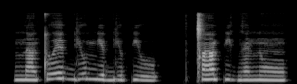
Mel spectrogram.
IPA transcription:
n ã tʷ e bʲ u mʲ ɛ bʲ ɯ pʲ u | ǀ ã pʲ e ɡ ɛ̃ n ũ

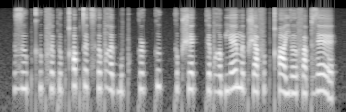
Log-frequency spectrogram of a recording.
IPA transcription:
z ɯ p kʰ ɯ p f ɛ p ɾ ɯ p qʰ ʌ p t ə t͡sʰ ə p ʁ e p b ʌ p kː ə˞ kː ɯ kː ə p ʃ ɛ kː ɛ p ʁ ɯ p j ɛ m ɛ p ʃ a f ə p qʰ a j ə f a p z ɛ

